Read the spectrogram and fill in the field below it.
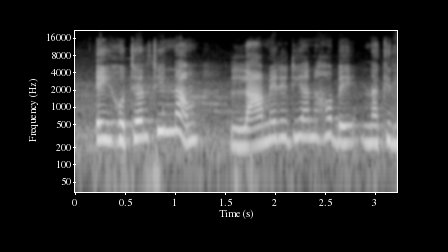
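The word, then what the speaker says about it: Le Méridien: ইংলিশে বলা হয় দা মেরিডিয়ান। আর যদি ফরাসিতে বলতে চান তাহলে বলতে হবে লো মেরিডিয়। এখানে নটা উচ্চারণ করা হবে না।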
